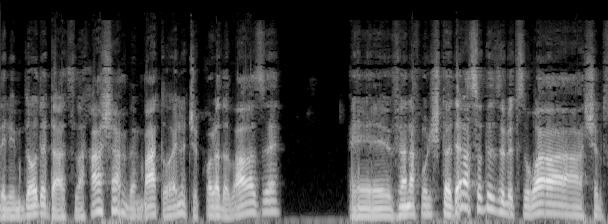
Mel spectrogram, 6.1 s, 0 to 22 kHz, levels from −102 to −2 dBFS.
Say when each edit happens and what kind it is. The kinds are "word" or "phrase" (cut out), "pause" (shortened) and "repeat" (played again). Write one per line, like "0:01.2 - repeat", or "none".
none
